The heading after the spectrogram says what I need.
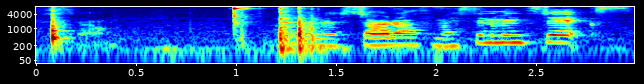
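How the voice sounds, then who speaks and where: Noticeable background noise sits behind a woman with an American accent who speaks at a medium pitch with fairly even intonation. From mixed US, partly North Carolina in childhood. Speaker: home cooking vlogger. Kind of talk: casual cooking tutorial. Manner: chatty, informal, with fillers.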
